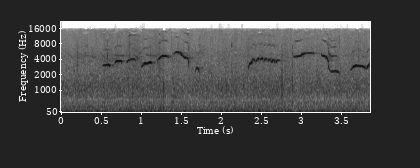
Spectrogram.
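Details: Oriental magpie-robin song used as a lure to prompt a reluctant bird to sing: clear whistled phrases, some rising and falling, others sliding down, given in two bursts with a short pause between, over a steady low hiss.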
